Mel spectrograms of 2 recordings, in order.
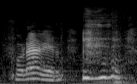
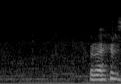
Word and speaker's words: Forager: Forager, se pronuncia Forager, no Forager.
